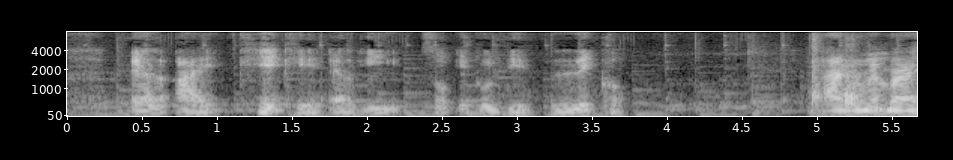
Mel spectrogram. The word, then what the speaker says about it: lickle: For example, in the word little, it would be lickle instead of little. Instead of L-I-T-T-E-R, we would have L-I-K-K-L-E. So it would be lickle.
